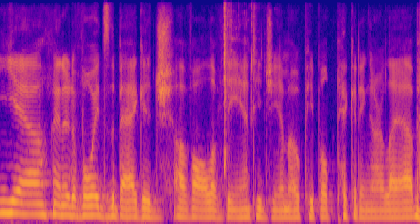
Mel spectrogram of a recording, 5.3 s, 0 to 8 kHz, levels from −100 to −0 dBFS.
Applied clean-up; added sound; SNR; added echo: neural mask model Resemble Enhance denoiser.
